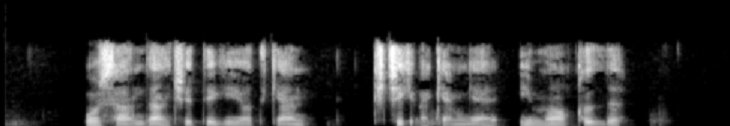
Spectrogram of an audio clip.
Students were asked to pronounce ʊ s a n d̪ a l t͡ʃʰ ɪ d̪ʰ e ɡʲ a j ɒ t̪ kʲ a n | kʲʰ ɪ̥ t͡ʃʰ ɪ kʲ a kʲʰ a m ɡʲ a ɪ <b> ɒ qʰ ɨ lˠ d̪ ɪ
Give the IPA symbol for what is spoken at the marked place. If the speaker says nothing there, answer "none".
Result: m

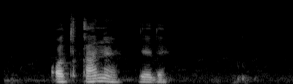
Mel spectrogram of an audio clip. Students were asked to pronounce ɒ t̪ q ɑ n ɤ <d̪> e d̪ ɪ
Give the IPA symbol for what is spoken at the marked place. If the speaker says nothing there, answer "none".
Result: d̪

